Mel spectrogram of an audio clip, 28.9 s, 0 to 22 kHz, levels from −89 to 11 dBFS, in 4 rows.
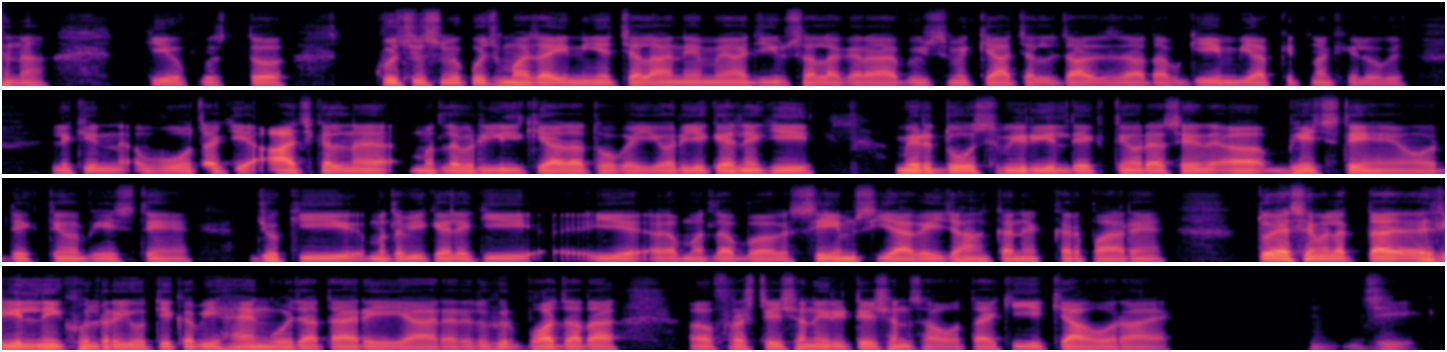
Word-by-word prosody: है 115 - 0
ना 125 -6 -4 0.5
कि 110 0 -1
ओ 105 - -2
कुछ 105 -2 -6
तो 115 -2 +1 0.5
कुछ 135 -1 +1
उसमें 140 +2 0
कुछ 140 -4 -1
मज़ा 110 +1 +3
ही 125 +1 +4
नहीं 125 -1 -1
है 120 - +1
चलाने 110 -1 0
में 110 0 -1
अजीब 110 +2 -2
सा 120 +3 -2
लग 105 -2 -2
रहा 100 0 -1
है 100 - -1
अब 110 - -12
इसमें 120 +3 -6
क्या 120 -1 +1
चल 100 -3 -6
ज़्यादा 100 -1 0
से - - -10
ज़्यादा 100 0 -3 0.2
गेम 115 +2 0
भी 120 - -1
आप 115 - 0
कितना 105 - -7
खेलोगे। 90 -1 -9 0.5
लेकिन 130 +4 -2
वो 110 +3 -4
होता 125 +1 0
है - - -1
कि 135 - 0
आजकल 110 +5 +4
ना 140 - +1 0.3
मतलब 110 +3 0
रील 110 +2 +1
की 120 - +1
आदत 100 -2 +3
हो 95 - -1
गयी 90 -1 -2
है। 95 - -1
और 100 +2 0
ये 115 +1 +2
कह 115 -1 +3
ले 115 +2 +3
कि 115 0 +2 0.4
मेरे 115 +2 +6
दोस्त 120 +2 +1
भी 120 - +3
रील 115 -2 +2
देखते 105 +2 -1
हैं - - +2
और 110 - +2
ऐसे 120 +2 +1
अ, 105 -1 +3
भेजते 110 +3 +2
हैं 95 -2 -1
और 95 0 -5
देखते 105 +5 -4
हैं 115 - +1
और - - -3
भेजते 95 +5 -4
हैं, 90 -3 -3 0.3
जो 105 +1 +1
कि 105 -2 +1
मतलब 105 +1 0
ये 110 - +1
कह 105 - +3
ले 100 0 0
कि 105 -1 -2 0.3
ये 105 0 +1
अ, 95 0 -2
मतलब 95 0 -2
सेम 105 -2 +3
सी 110 - -1
आ 100 -1 +4
गयी 100 0 0
जहाँ 100 0 0
कनेक्ट 95 0 -1
कर 100 - -2
पा 90 - +1
रहे 90 0 -2
हैं। 90 - -7 0.5
तो 135 - +8
ऐसे 130 +3 +7
में 135 - +3
लगता 130 0 +3
है 115 -2 +6
रील 120 +2 +4
नहीं 125 0 +6
खुल 110 - +2
रही 110 0 +2
होती 110 +2 -1
कभी 115 -1 0
हैंग 105 +1 +2
हो 95 -1 0
जाता 100 0 0
है, 100 - +4
अरे 100 - 0
यार 90 0 0
अरे! 90 +1 -3
तो 110 - -5
फिर 130 +4 -2
बहुत 115 +3 +4
ज़्यादा 120 +1 +2 0.4
अ, 105 - 0
फ्रस्ट्रेशन 120 +3 -1
इरिटेशन 115 +1 0
सा 95 -2 -6
होता 90 +1 -3
है 95 - -1
कि 110 - -3
ये 110 - +1
क्या 105 - +3
हो 90 -1 0
रहा 85 -2 -3
है? 80 - -11 0.7
जी। 100 -5 -15
105 Hz, 255 wpm, -23 LUFS, 100-115 Hz, 0.7 s, तो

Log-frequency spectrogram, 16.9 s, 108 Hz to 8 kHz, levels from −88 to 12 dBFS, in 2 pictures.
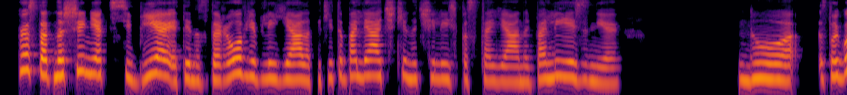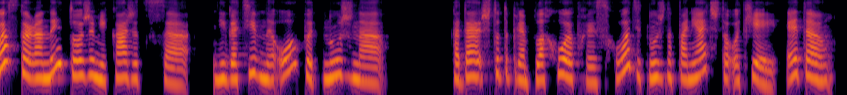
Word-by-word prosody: Просто 340 -3 +5
отношение 270 +2 +4
к 265 - -28
себе. 250 +3 +4
Это 200 +3 -3
и - - -1
на 210 - -3
здоровье 245 +6 +2
влияло. 225 -1 +1
Какие-то 235 +3 -9
болячки 260 +1 0
начались 230 -2 -5
постоянно, 205 -2 -5
болезни. 220 -4 -2 1.2
Но, 225 -1 +2 0.2
с 230 - -7
другой 260 - +5
стороны, 265 - +3
тоже, 265 +1 +1
мне 225 -4 +2
кажется, 225 -6 -2 0.2
негативный 225 +2 -1
опыт 275 - -2
нужно 230 -6 -1 0.6
когда 250 +2 +1
что-то 255 +3 -6
прям 215 -4 -4
плохое 235 +5 +1
происходит, 235 - -4
нужно 240 0 -2
понять, 240 +8 0
что 230 -6 -6
окей- 190 - -2
это 235 -6 +1
235 Hz, 120 wpm, -22 LUFS, 220-260 Hz, 1.2 s, Просто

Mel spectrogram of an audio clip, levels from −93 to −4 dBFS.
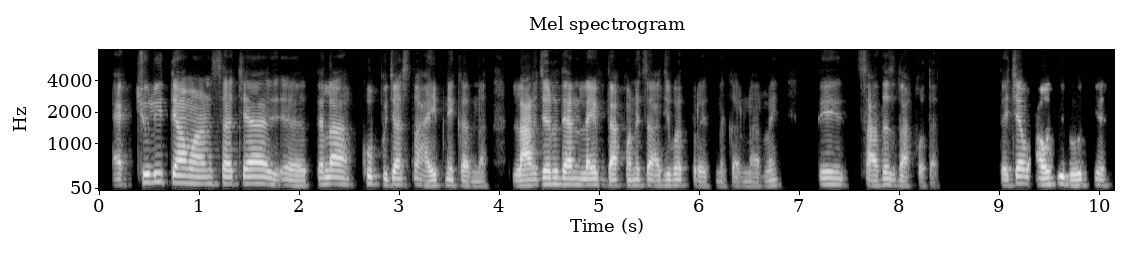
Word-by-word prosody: Actually 125 +10 0
त्या 160 -1 +6
माणसाच्या 145 0 +1
अ, 120 -5 -2
त्याला 140 0 +3 0.2
खूप 150 -4 -2
जास्त 130 -1 0
हाइप 105 +3 -2
नाही 115 - -2
करणार. 95 -2 -4 0.3
लार्जर 120 +5 +4
दॅन 130 -1 +3
लाइफ 125 -1 +2
दाखवण्याचा 115 0 0
अजिबात 115 +2 -3
प्रयत्न 100 - -8
करणार 95 0 -11
नाही. 105 +3 -8 0.4
ते 130 -1 -1 0.2
साधंच 115 +3 -1
दाखवतात. - - -6 0.6
त्याच्या 115 +7 +2 0.2
अवती-भोवती 125 -3 +2
125 Hz, 135 wpm, -22 LUFS, 115-140 Hz, 0.6 s, त्या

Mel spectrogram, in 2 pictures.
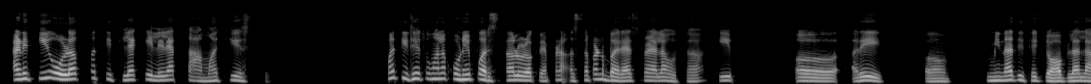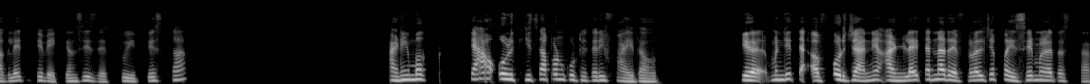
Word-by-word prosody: आणि 240 +2 +6
ती 285 +2 +1
ओळख 245 -4 +5
मग 295 - -8
तिथल्या 215 -2 -4
केलेल्या 210 -2 -1
कामाची 170 +3 -6
असते. 165 -4 -12 1.2
मग 295 - -1
तिथे 265 -2 -1
तुम्हाला 255 0 -2
कोणी 235 -2 +2
पर्सनल 200 -2 0
ओळख 190 -2 +1
नाही. 165 -1 -7
पण 210 - -6
असं 170 +5 -8
पण 240 +2 -2
बऱ्याच 170 -3 -1
वेळेला 175 -1 -1
होतं, 145 -3 -8 0.2
की 185 +1 -4 0.6
अ, 170 - -5 0.5
अरे 170 0 0 0.4
अ, 140 0 -5 0.4
मी 180 +1 -2
ना 195 +2 +3
तिथे 185 -3 -5
जॉबला 155 +1 +1
लागले 165 0 -2
तिथे 180 0 -8
व्हेकन्सीज 150 +1 -4
आहेत, 125 - -6
तू 165 - -5
येतेस 165 +3 -5
का? 210 +2 -3 2.1
आणि 195 +2 +5
मग 230 +1 +5 0.5
त्या 240 +2 +6
ओळखीचा 235 -3 +4
पण 235 -1 +1
कुठेतरी 190 -3 -2
फायदा 145 -3 -2
होतो. 130 -1 -3 0.8
की 205 - +8
अ, 190 -2 +9
म्हणजे 215 +4 +2 0.2
ऑफकोर्स 185 +4 +4
ज्यांनी 190 0 +5
आणलंय 195 -1 +5
त्यांना 230 0 +7
रेफरलचे 195 +3 +2
पैसे 200 -3 +2
मिळत 190 -3 +1
असतात. 140 -4 -9
185 Hz, 150 wpm, -25 LUFS, 165-220 Hz, 2.1 s, अ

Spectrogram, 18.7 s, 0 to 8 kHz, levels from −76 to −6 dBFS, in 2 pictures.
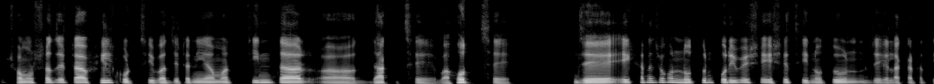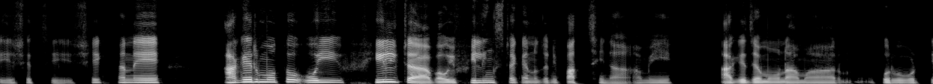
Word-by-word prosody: সমস্যা 135 +5 -2
যেটা 150 -1 +2 0.2
ফিল 160 0 0
করছি 130 -1 -5
বা 115 - +2
যেটা 120 +2 -6
নিয়ে 130 -1 -2
আমার 130 -1 -3 0.2
চিন্তার 145 -2 +3 0.3
আ - - -4 0.4
জাগছে 125 -2 -4 0.2
বা 100 - -5
হচ্ছে 150 -6 0 0.8
যে 125 0 +5 0.3
এখানে 175 +6 -8
যখন 185 -1 -2
নতুন 150 +4 -3
পরিবেশে 150 0 -2
এসেছি, 135 -2 -9
নতুন 135 +3 -3 0.3
যে 120 - -7
এলাকাটাতে 115 +1 -9
এসেছি, 110 -2 -15 0.3
সেখানে 160 +1 -3 0.9
আগের 220 +1 +7
মতো 210 +1 +2 0.2
ওই 185 +1 +6 0.4
ফিলটা 210 - +7 0.2
বা 130 - -2
ওই 145 - +2
ফিলিংসটা 175 0 0
কেন 140 -1 -5
জানি 130 -1 -8
পাচ্ছি 125 0 -2
না। 95 - -8 0.2
আমি 120 +1 -10 0.7
আগে 130 +2 +1
যেমন 125 -1 +1 0.2
আমার 120 0 -5 0.4
পূর্ববর্তী 120 -2 -4
135 Hz, 130 wpm, -23 LUFS, 125-155 Hz, 0.9 s, আগের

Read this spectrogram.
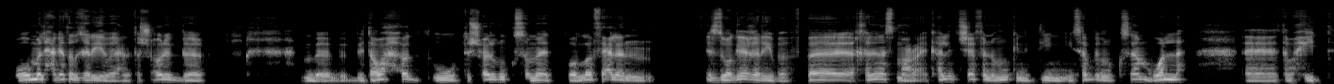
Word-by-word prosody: وأم 235 +2 +5
الحاجات 115 - +3
الغريبة 100 -4 +2
يعني، 85 0 -3
تشعري 115 +5 0
ب 105 -3 -8
ب 90 -2 0 1.0
ب - - -1 0.2
بتوحّد 95 -2 +1
وبتشعري 105 +3 +1
بانقسامات، 100 -4 0
والله 100 +5 +2
فعلًا 110 -2 +1 0.6
ازدواجية 105 +5 +3
غريبة، 100 -9 0 0.2
فخليني 105 +3 +3
أسمع - - 0
رأيِِك. - - -3
هل - - +1
أنتِ 125 -1 -9
شايفة 120 - +1
إن 100 - 0
ممكن 105 -1 -2
الدين 95 +1 -3
يسبب 110 +5 -3
انقسام 105 +4 -2
والّا 115 +1 +3 0.6
آآ، 85 0 +1
توحيد؟ - - -2
105 Hz, 130 wpm, -25 LUFS, 95-115 Hz, 1.0 s, وأم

